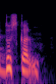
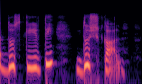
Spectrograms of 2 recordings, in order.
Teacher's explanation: विसर्ग क से मेल करने पे स्वयं को मूर्धा में बदल रहा है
